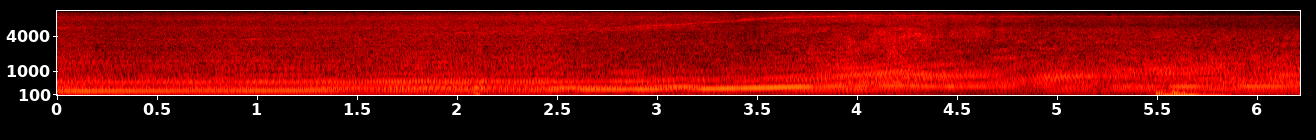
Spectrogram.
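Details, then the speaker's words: Drag car launch on two-step, released early at the target rpm to avoid blowing the tires off. Engine note climbs steadily, then a single sharp two-step pop instead of a rapid crackle; boost didn't build as it was supposed to. "You can hear like one two-step pop because I was like, maybe if I hold it on the two-step, it's gonna blow the tires off. We won't get any data from it at all. So I let it get up to the RPM that I wanted, but it didn't build the boost that it was supposed to build."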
